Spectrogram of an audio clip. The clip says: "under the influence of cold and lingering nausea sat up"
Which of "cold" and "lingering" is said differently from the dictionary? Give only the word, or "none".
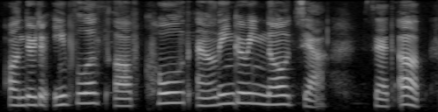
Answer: none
